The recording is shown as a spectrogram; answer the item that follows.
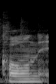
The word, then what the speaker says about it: Köln: Because it's from Cologne, which is pronounced Köln in Germany.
